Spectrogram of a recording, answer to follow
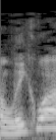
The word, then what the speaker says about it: Alliqua: But we have got someone here who's a leader in this area, and I believe the company's called Aliqua. Is that correct? Is that how we pronounce it?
